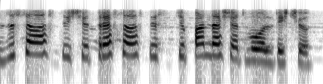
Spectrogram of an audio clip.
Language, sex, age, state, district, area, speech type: Kashmiri, female, 30-45, Jammu and Kashmir, Baramulla, rural, conversation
